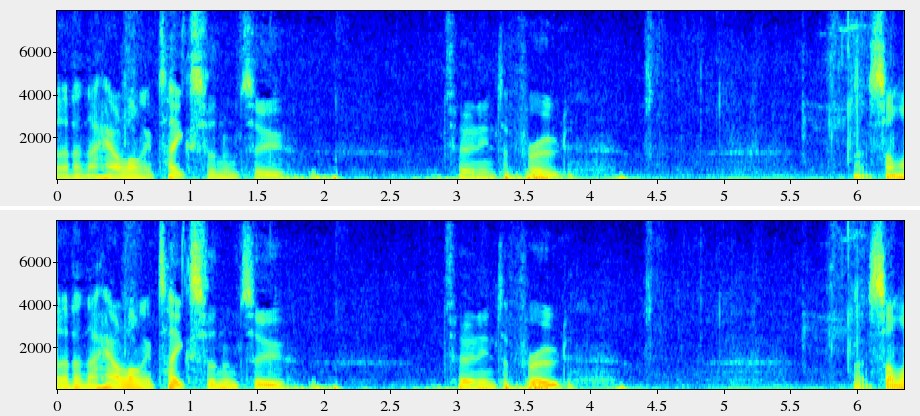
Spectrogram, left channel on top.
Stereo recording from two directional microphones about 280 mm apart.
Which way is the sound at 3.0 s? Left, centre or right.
Right.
